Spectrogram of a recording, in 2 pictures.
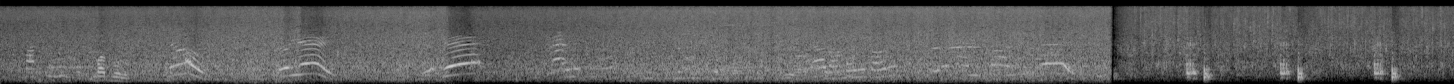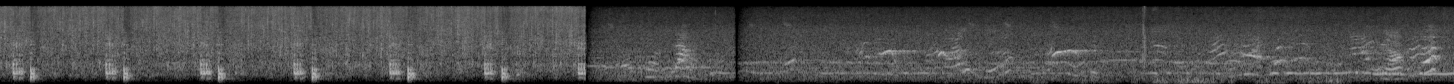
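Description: Waterfall rushing and splashing for about the first ten seconds, with voices over it. Then a small bamboo water wheel turning under a spout of water, with an even knocking a little under twice a second. Near the end, softer running water under talk.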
